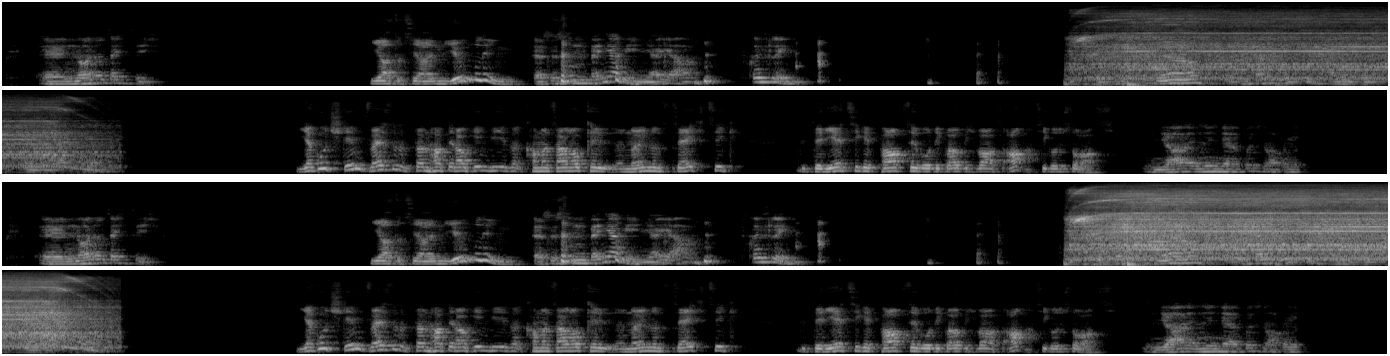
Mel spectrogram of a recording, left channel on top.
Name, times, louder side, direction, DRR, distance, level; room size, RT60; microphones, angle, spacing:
voice 1, 0.3-1.6 5.3-7.0 7.5-8.1 10.9-15.0 25.3-26.8, right 1 dB, 50° right, 2.8 m, -36 dB
voice 2, 3.7-5.2 5.6-5.8 6.1-6.2 7.0-7.2 9.7-9.8 11.5-12.0 16.8-21.2 21.8-25.0, left 1 dB, 10° left, 0.4 m, -31 dB
Domestic sounds home sounds, 10.6-15.1, right 8 dB, 85° right, 0.5 m, -24 dB
4.4 x 2.6 x 3.4 m
head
